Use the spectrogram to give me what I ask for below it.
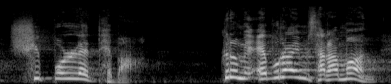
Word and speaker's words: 십볼렛: 야, 십볼렛 해봐. 그러면 에브라임 사람은 이 쉽 발음이 안 된다는 겁니다.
